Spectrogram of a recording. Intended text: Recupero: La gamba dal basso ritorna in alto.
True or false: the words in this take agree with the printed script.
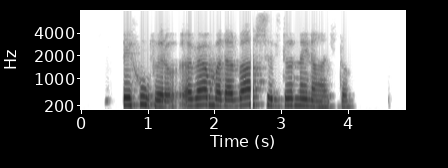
true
